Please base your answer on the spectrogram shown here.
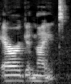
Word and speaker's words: aragonite: bit about the crystal argonite so our ignite is right here and sometimes people pronounce it arigon ight argonite so this beautiful beautiful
